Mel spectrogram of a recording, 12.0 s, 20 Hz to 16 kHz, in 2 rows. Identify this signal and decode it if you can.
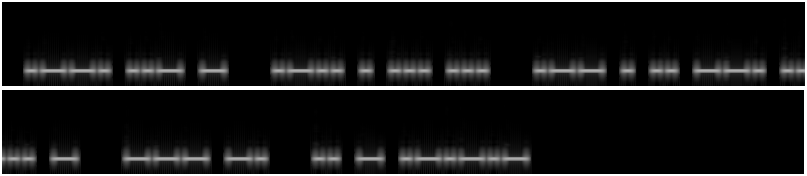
Morse code, heard as a keyed tone, about 22 wpm, 700 Hz. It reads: PUT LESS WEIGHT ON IT.
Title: Sentences from Top 1000 Words - Review Part 3 - 22wpm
